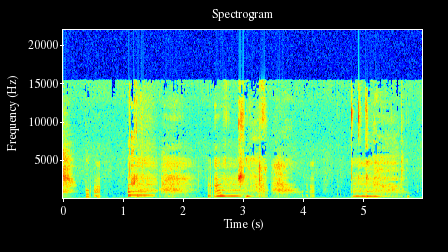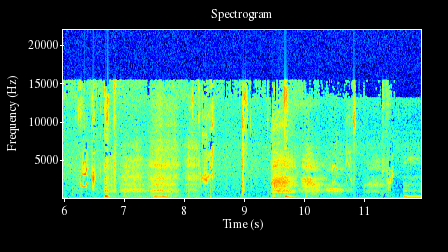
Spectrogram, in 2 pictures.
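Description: Soft, gentle kissing sounds repeat at an irregular, unhurried pace, with light lip smacks interspersed with quiet breaths and faint murmuring hums, all at a low, intimate volume.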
